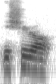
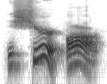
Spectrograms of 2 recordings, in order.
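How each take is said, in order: First: It is said flatly, without feeling or strong stress. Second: It is said with feeling, strong stress, rising-falling tune. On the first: The speaker calls it wrong. "You cannot say" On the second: The speaker calls it right. "Use strong stress and rising and falling intonation"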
